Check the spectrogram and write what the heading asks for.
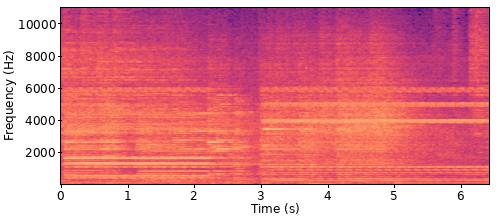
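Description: A live band playing a song. Sustained chords ring out and change about three seconds in.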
